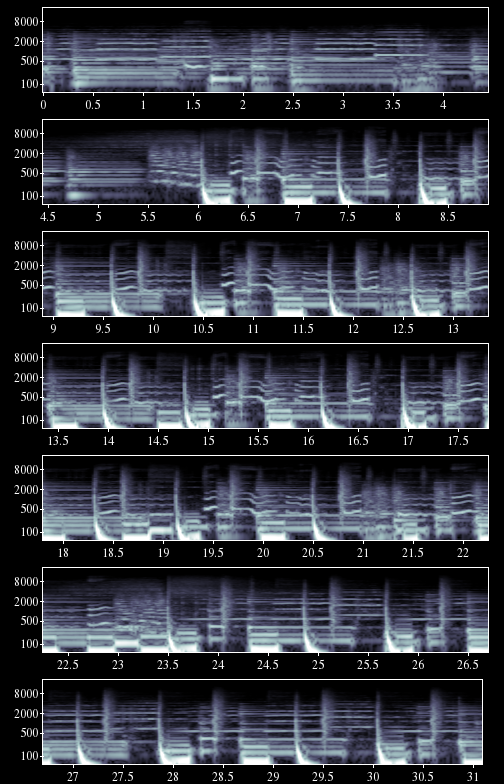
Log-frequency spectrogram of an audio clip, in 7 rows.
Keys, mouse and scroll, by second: 13.1 ctrl+z, 14.9 double click.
